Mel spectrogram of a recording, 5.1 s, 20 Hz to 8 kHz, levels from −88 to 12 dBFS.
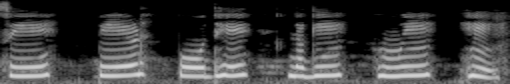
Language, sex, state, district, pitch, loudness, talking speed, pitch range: Hindi, female, Madhya Pradesh, Bhopal, 325 Hz, -11 LUFS, 70 wpm, 315-340 Hz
